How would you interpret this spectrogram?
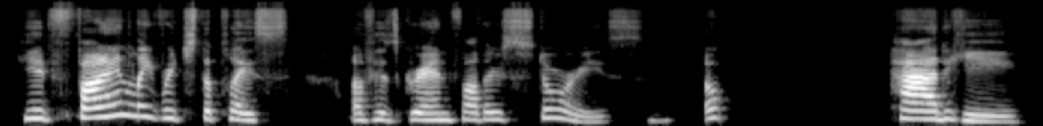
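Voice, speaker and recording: Female read-aloud storyteller, mid-range pitch, unhurried pace, teacherly asides to young listeners. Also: pushed and bright. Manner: unhurried, drawn-out words, points things out to young listeners. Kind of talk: picture book read-aloud with asides on the pictures.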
